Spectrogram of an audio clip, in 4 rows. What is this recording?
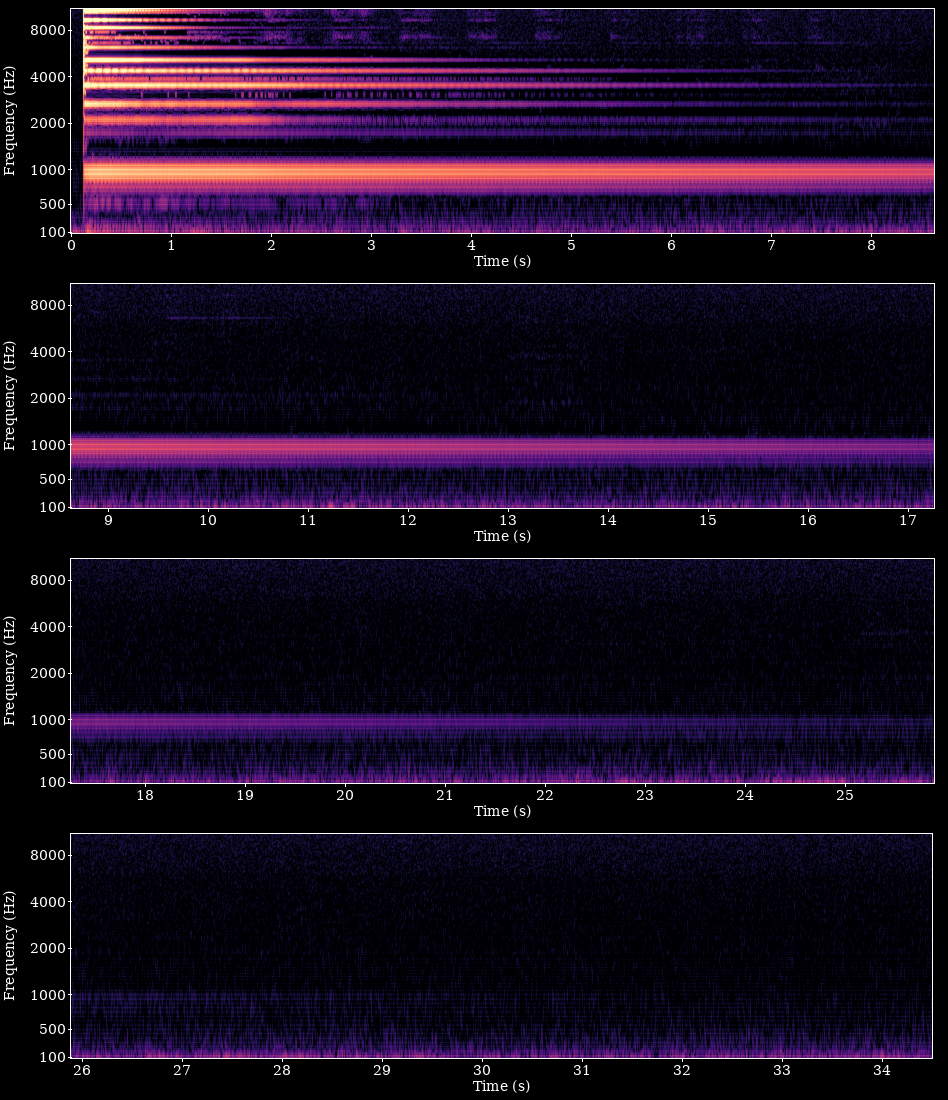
Punch to music triangle.
Recorder: Tascam DR-40.
External mics.
Date: 2014-10-26.
triangle, punch, musical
